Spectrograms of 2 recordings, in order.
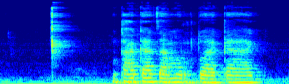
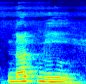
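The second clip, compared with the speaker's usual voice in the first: loud refusal; 2 semitones higher, 8 dB louder than usual. Retold or imitated. Refusing the drip.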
